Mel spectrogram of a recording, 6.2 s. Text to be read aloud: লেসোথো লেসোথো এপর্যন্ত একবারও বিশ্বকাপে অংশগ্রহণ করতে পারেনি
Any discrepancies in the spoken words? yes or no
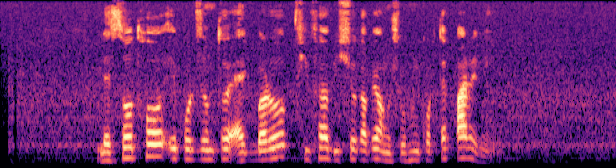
yes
